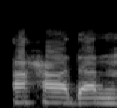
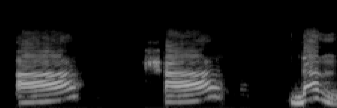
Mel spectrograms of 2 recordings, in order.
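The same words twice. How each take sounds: First: আহা দান run together as one word; joined-up reading. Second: আ, হা, দান one by one with clear gaps; teacher sounding out আ ... হা ... দান separately; broken-up syllables. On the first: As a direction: read আহা দান straight through without gaps. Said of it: "reading করবেন". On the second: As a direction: pause after each of আ, হা and দান. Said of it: "একটা একটা করে পড়বেন". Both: Shown as a demonstration.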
